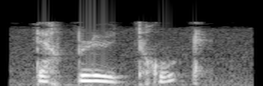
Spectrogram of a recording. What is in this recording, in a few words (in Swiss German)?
"bluetdruck", Bas Rhin; medecine; tension artérielle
